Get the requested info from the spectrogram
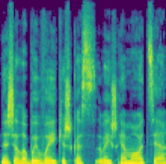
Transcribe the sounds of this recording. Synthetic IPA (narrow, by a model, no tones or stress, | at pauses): nʲɛst͡ʃʲɛlˠɐbɐɪʋɐɪkʲɪʃkɐsʋɐɪkʲɪʃkɐɛmoːt͡s̪ʲɪjɛ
